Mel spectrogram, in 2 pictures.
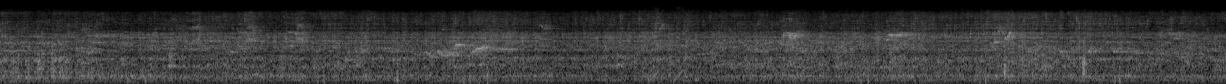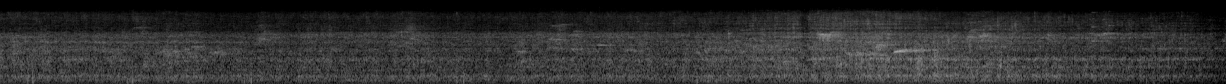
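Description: Steady outdoor background hiss with a few short, high chirps scattered through it.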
